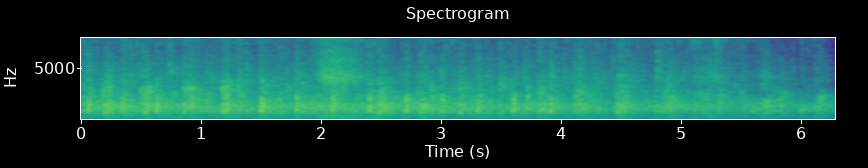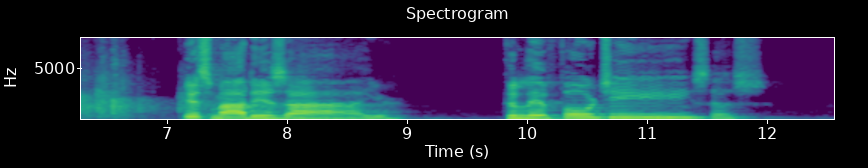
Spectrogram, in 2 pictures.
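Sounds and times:
audience clapping hands: 0.0 - 7.4
speech: 7.1 - 9.0, 9.8 - 12.0.

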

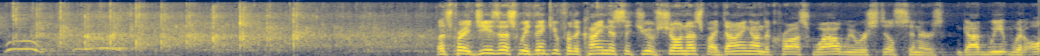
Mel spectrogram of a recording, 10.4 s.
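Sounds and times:
cheers and whoops: 0.0 - 2.6
audience applause: 0.0 - 4.8
speech: 4.4 - 10.3.

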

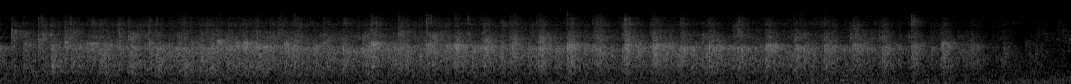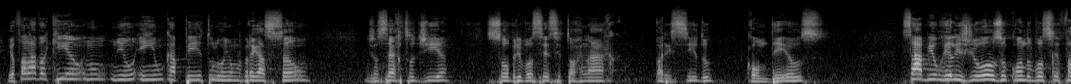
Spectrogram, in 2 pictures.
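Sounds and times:
audience applause: 0.0 - 10.4
speech: 10.8 - 19.0, 19.7 - 21.4.

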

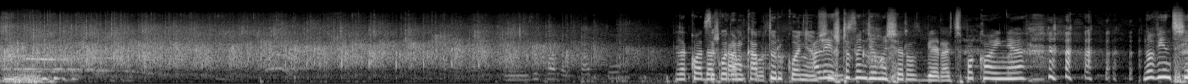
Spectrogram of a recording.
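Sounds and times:
audience applause: 0.0 - 9.0
laughter: 0.0 - 11.8
speech: 6.8 - 11.8.

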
